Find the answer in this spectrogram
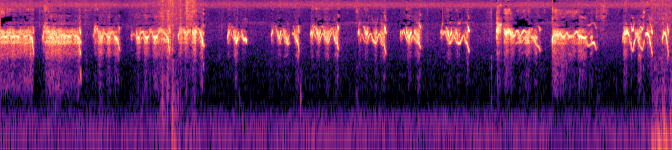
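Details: A single pampered kingfisher chick being given plenty of food repeats short, harsh, buzzy begging notes about twice a second, each slightly falling. Near the end there is a low thump.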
